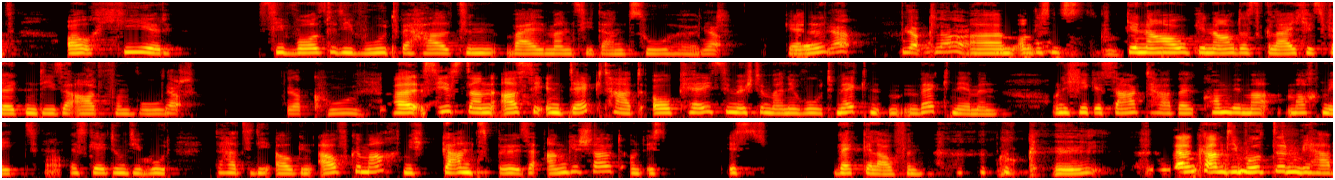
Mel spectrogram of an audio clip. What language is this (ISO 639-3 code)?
deu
